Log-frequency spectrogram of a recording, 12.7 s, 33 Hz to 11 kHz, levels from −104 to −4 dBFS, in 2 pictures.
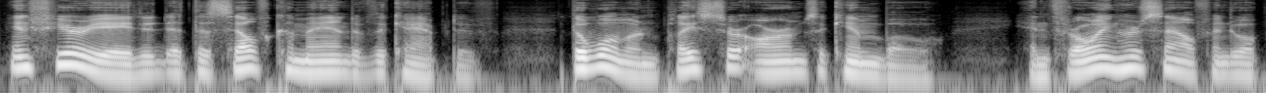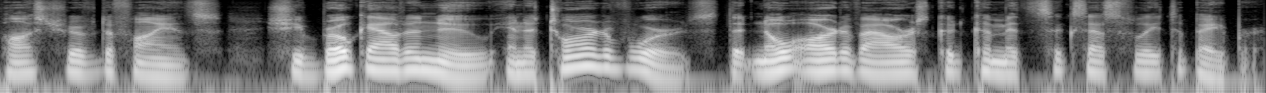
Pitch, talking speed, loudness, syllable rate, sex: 115 Hz, 195 wpm, -20 LUFS, 5.7 syllables/s, male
